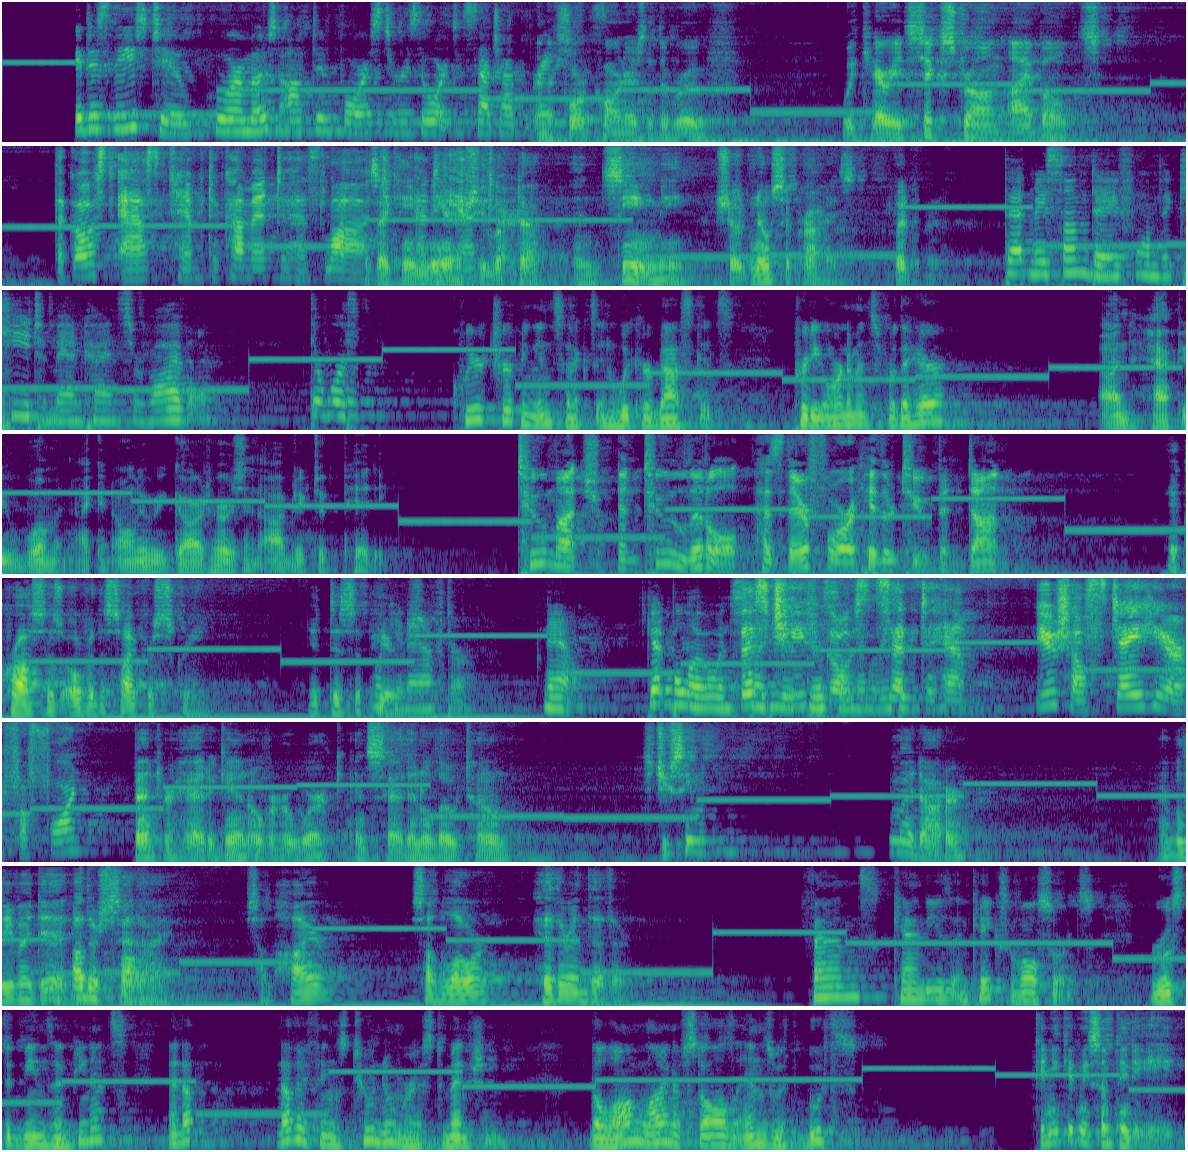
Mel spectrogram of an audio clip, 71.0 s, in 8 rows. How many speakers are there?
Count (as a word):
nine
